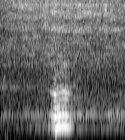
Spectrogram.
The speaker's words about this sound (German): Dadurch beruhige ich die Bienen ein bisschen. Also ich finde das jetzt nicht so beruhigend. Ja, die ist nur ein bisschen aufgeflogen.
